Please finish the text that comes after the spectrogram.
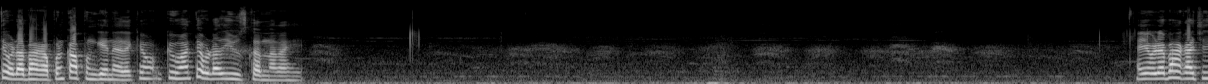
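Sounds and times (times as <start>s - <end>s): harsh cawing bird calls: 3.0s - 11.2s.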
